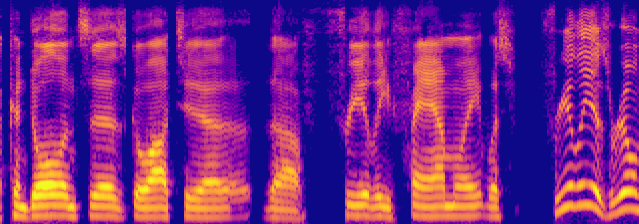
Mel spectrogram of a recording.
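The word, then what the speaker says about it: Frehley: So, of course, uh uh condolences go out to the Freely family. Was Freely his real name? Freley.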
